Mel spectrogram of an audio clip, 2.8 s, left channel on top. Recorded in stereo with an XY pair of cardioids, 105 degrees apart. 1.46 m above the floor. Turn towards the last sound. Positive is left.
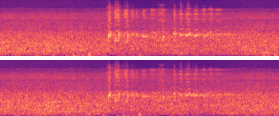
turn(degrees=35)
